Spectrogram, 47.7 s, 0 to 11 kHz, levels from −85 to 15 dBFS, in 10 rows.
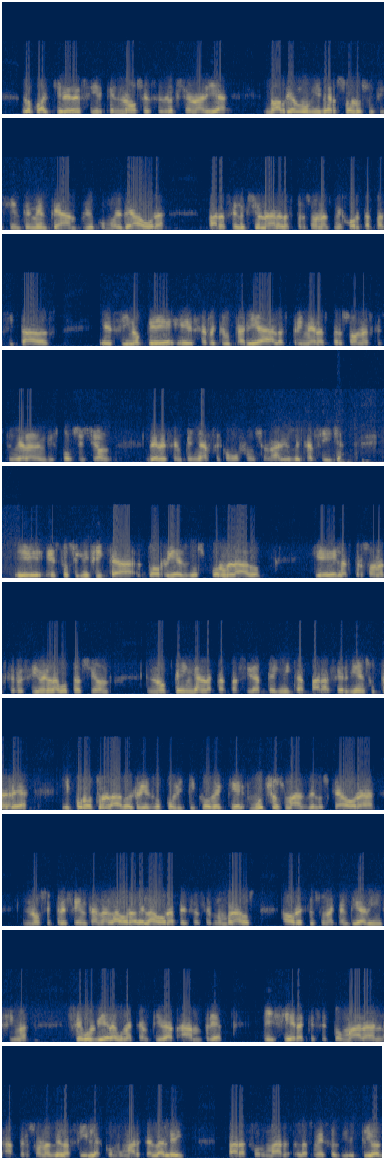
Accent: Mexican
